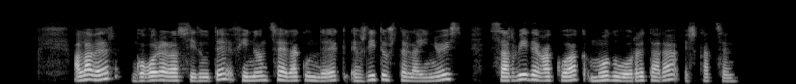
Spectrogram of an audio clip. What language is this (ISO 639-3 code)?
eus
